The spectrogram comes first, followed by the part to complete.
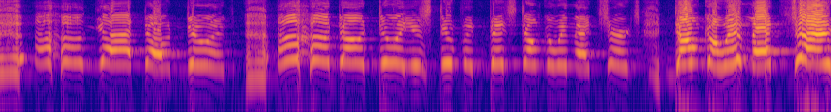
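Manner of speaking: mock, very high-pitched, slow, drawn-out, weepy, tearful pleading. Retelling the wife crying at the tv: imitating someone crying. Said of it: "She's crying. She's going".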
